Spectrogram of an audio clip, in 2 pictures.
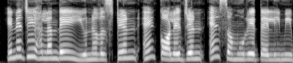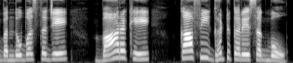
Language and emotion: Sindhi, neutral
